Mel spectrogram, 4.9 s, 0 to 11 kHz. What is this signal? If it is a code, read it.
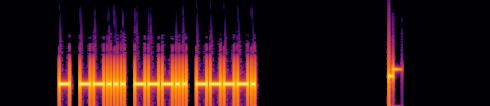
Morse code, heard as a keyed tone, about 34 wpm, 700 Hz. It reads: T789
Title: Numbers - Contest Style - 4-Digit 35wpm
